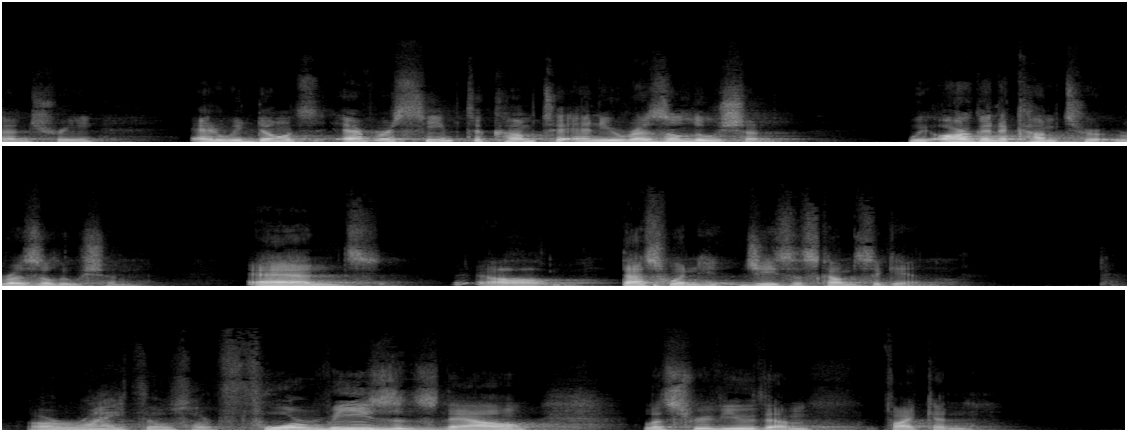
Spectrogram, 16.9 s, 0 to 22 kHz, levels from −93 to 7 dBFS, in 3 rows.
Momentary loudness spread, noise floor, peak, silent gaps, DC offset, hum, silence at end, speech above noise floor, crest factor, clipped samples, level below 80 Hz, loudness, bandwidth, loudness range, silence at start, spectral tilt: 15 LU; -86 dBFS; -4 dBFS; none; under 0.1%; none; 0.75 s; 61 dB; 22 dB; under 0.1%; -68 dBFS; -26 LUFS; 10.5 kHz; 4 LU; 0 s; -8 dB/octave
